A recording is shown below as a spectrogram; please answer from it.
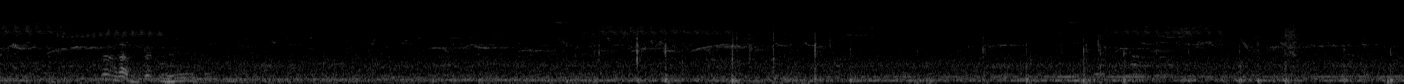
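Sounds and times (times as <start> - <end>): birds chirping: 0.0 - 14.0
steady low hum: 0.0 - 14.0
unicycle knocking on concrete steps: 5.8 - 14.0.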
